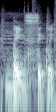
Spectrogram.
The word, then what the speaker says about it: basically: Não tem som de Z, não é base, é sickly. Sickly. Basically.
